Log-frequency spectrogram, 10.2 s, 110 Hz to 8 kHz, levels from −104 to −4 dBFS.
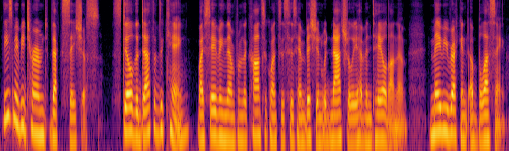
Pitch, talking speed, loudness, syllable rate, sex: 165 Hz, 175 wpm, -22 LUFS, 5.2 syllables/s, female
